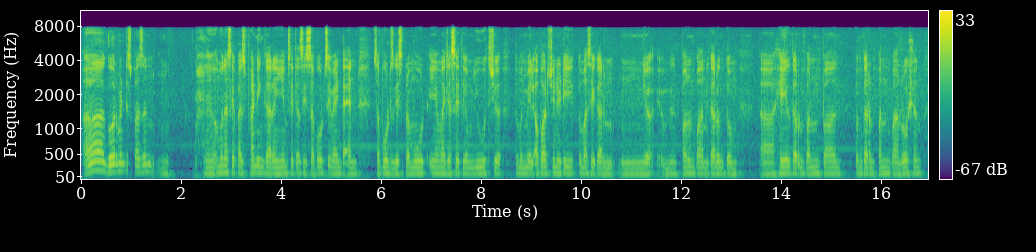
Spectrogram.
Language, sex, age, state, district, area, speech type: Kashmiri, male, 18-30, Jammu and Kashmir, Kupwara, rural, spontaneous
